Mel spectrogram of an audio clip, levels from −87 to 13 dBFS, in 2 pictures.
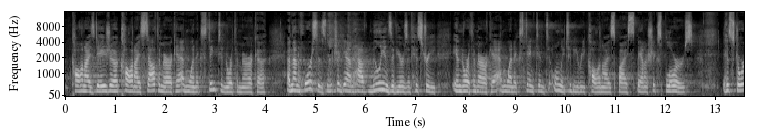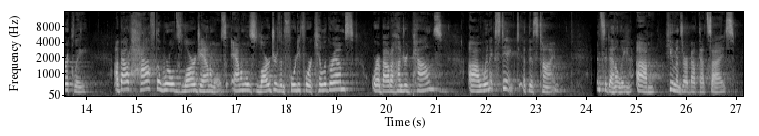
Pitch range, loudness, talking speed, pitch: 210-265 Hz, -19 LUFS, 145 wpm, 235 Hz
